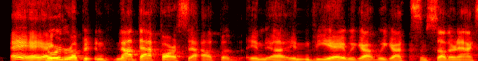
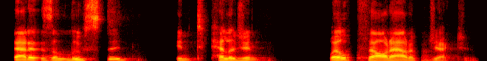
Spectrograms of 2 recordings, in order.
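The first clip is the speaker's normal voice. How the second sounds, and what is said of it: Put-on Southern drawl. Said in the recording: “I'll try to do my best Southern drawl too ... That was such a good accent ... that was so good ... That was a good accent ... that was straight like well Southern done. That sounded just like him.”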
